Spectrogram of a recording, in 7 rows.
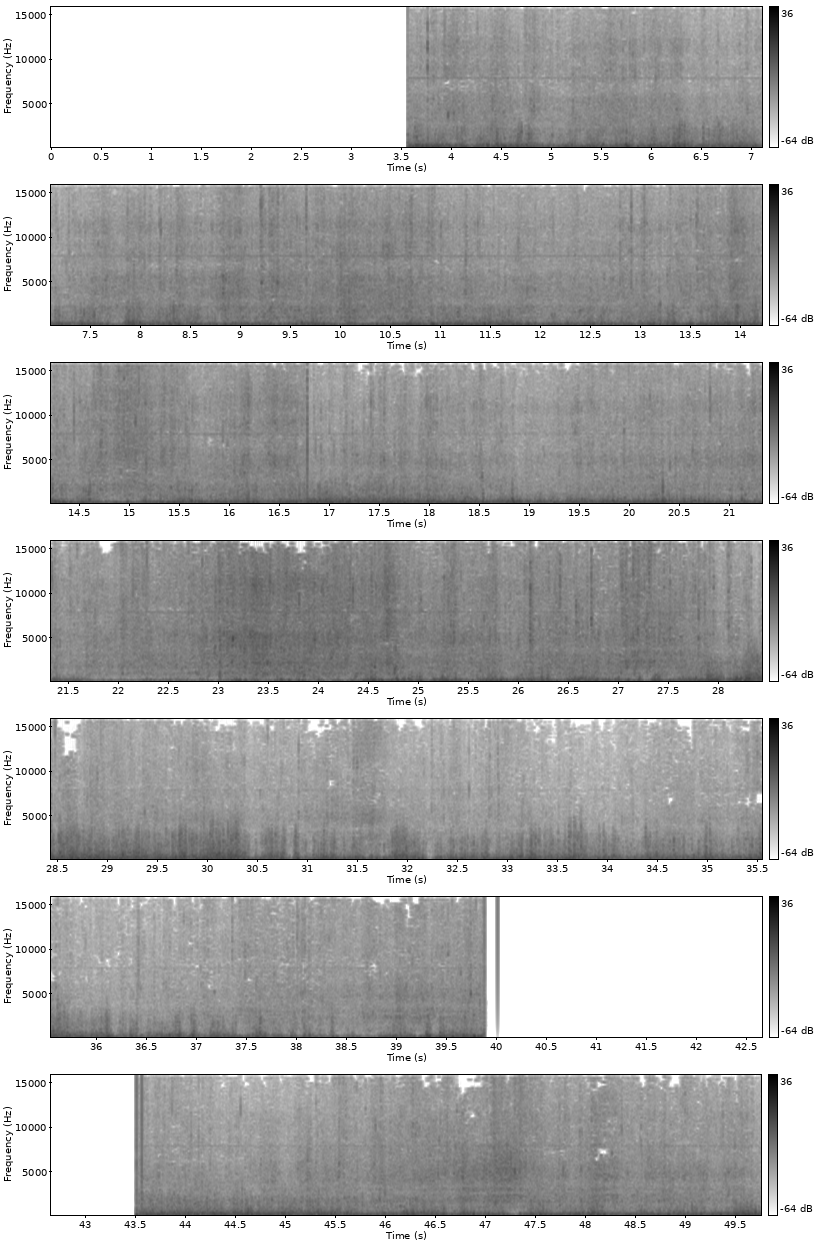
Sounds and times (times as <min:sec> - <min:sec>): Boat, Water vehicle: 0:03.6 - 0:39.9, 0:43.5 - 0:49.7.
